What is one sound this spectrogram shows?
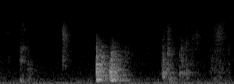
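A plastic basin of water is set down on a table with a dull thud.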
